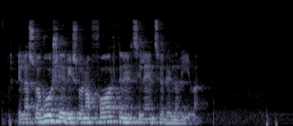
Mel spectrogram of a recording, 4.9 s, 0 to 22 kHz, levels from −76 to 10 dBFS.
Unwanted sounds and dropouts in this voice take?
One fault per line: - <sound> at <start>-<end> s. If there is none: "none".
none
